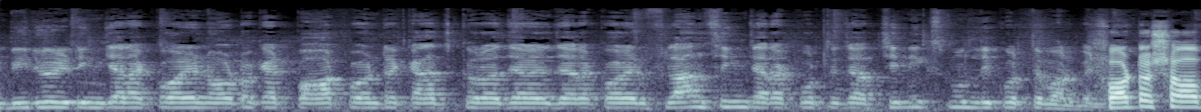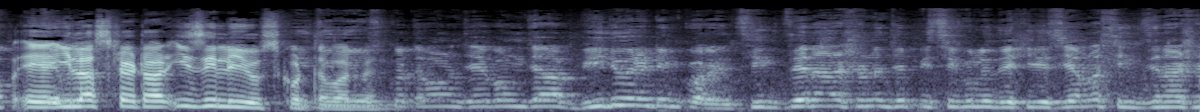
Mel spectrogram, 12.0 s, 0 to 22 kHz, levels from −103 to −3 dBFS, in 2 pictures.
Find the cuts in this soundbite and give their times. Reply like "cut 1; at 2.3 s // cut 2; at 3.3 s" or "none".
none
